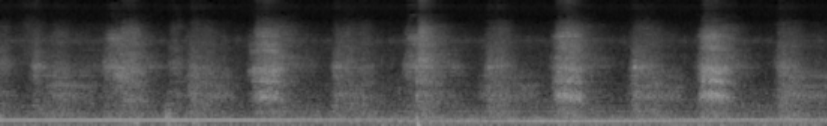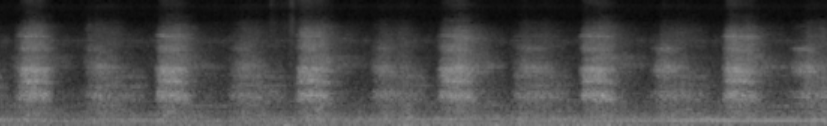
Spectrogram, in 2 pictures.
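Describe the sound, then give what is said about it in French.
Bhastrika breathing with alternating nostrils: forceful nasal inhales and exhales, many sharp, even breath bursts at a brisk, steady pace over a low, continuous hum. “Donc inspire à gauche, expire au centre, inspire à droite, expire par les deux narines.”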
